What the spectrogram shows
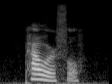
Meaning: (adjective) 1. Having, or capable of exerting, power or influence 2. Leading to many or important deductions 3. Large; capacious; said of veins of ore 4. Being a powerful number
- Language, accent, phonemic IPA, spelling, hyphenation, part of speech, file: English, US, /ˈpaʊɚfl̩/, powerful, pow‧er‧ful, adjective / adverb, En-us-powerful.ogg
